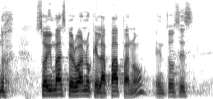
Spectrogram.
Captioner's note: speaking spanish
